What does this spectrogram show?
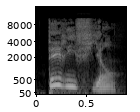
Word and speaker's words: terrifiant: Terrifiant, final T not pronounced, double R here, so it will open the pronunciation of your E, and then it will be E, terrifiant.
